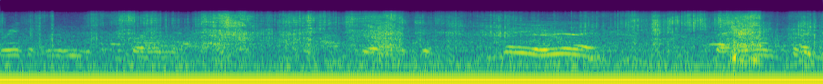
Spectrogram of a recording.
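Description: Elastic adhesive bandage being pulled off its roll and wrapped around a taped knee, giving a few short ripping bursts. Voices talk in the background.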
